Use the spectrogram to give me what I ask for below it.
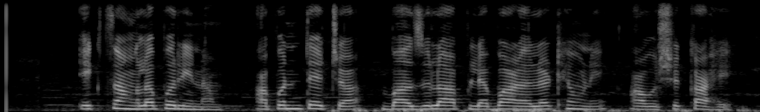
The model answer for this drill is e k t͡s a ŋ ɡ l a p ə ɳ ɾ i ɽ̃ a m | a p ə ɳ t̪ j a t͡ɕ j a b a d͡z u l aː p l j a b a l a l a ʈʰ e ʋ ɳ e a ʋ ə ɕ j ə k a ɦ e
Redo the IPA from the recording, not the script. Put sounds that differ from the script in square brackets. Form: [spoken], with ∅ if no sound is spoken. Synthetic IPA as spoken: e k t͡s a ŋ ɡ l a p ə [∅] ɾ i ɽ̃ a m | a p ə ɳ t̪ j a t͡ɕ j a b a d͡z u l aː p l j a b a [ɭ] a l a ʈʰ e ʋ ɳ e a ʋ ə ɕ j ə k a ɦ e

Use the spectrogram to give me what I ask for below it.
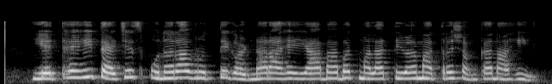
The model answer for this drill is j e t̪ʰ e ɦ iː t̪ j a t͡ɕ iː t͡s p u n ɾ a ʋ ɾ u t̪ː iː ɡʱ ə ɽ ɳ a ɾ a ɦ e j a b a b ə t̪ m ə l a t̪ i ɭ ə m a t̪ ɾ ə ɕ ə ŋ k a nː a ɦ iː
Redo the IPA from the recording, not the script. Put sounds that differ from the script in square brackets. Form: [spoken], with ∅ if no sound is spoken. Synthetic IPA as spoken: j e t̪ʰ e ɦ iː t̪ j a t͡ɕ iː t͡s p u n ɾ a ʋ ɾ u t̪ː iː ɡʱ ə ɽ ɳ a ɾ a ɦ e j a b a b ə t̪ m ə l a t̪ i ɭ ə m a t̪ ɾ ə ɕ ə ŋ k a [n] a ɦ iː

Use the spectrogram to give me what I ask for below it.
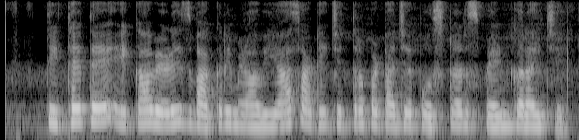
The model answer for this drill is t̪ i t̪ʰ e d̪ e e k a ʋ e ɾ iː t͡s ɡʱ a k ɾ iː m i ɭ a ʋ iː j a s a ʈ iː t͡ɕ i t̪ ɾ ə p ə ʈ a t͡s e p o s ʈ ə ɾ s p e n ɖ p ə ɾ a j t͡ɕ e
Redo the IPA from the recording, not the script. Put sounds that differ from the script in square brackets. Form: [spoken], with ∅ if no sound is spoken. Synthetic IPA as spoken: t̪ i t̪ʰ e [t̪] e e k a ʋ e [ɭ] iː t͡s [bʱ] a k ɾ iː m i ɭ a ʋ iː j a s a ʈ iː t͡ɕ i t̪ ɾ ə p ə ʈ a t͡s e p o s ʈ ə ɾ s p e [ɳ] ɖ [k] ə ɾ a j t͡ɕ e

